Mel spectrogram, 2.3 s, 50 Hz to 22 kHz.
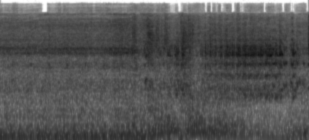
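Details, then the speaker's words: Chevy V8 casket car, revived after sitting almost a year, revved with pull throttle: sharp high squeal over the engine, rising with revs; loose drive belt slipping, to be tightened. "Belt's loose. Yep. Let me tighten that up."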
